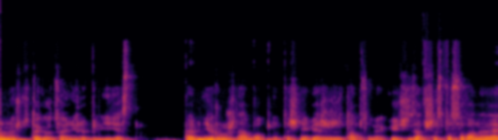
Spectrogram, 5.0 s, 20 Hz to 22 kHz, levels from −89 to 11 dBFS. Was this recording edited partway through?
yes; 1 cut; at 2.6 s

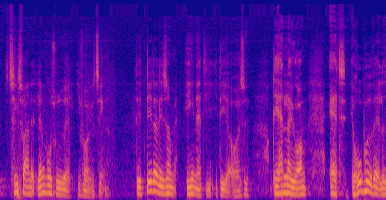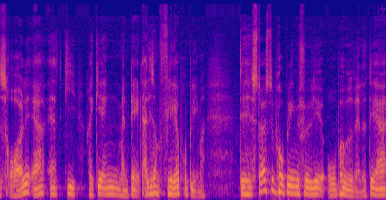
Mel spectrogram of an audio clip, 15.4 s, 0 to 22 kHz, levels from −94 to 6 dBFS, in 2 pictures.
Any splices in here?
yes; 3 cuts; at 3.5 s, 5.4 s, 10.5 s

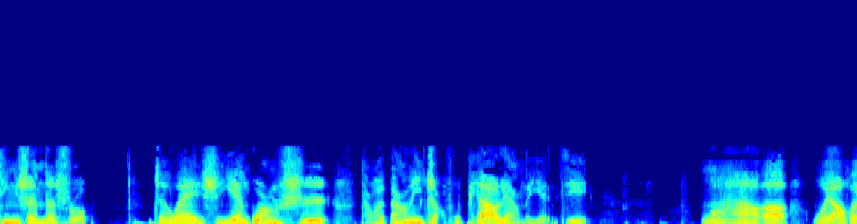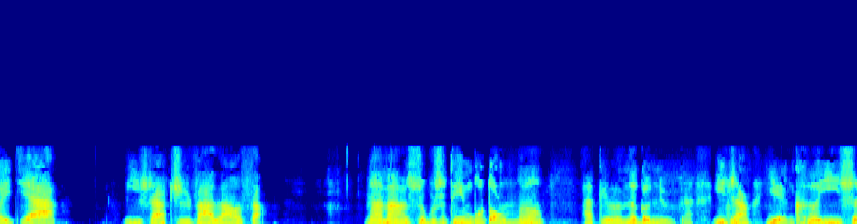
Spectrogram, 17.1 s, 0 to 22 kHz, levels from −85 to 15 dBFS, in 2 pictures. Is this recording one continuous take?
yes; 0 cuts

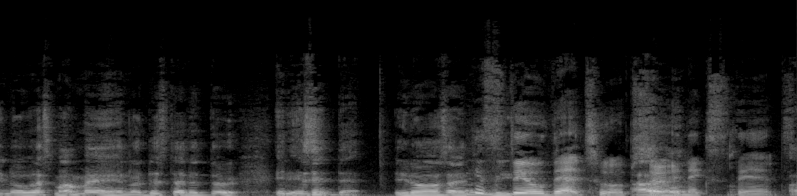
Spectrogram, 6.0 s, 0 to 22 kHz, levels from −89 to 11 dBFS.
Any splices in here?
yes; 1 cut; at 3.5 s

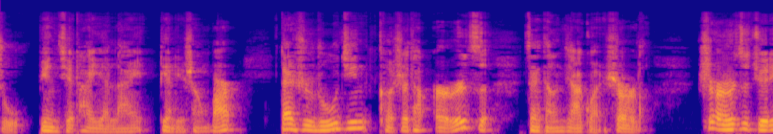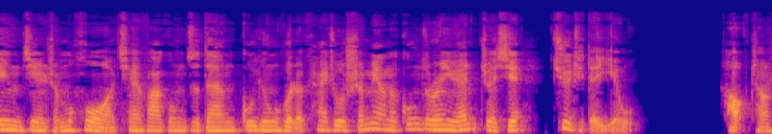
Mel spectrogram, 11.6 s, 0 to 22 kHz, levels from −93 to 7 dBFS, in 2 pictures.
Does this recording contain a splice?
no; 0 cuts

